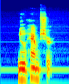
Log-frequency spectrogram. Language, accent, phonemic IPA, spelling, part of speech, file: English, US, /nuːˈhæmpʃɚ/, New Hampshire, proper noun, En-us-New Hampshire.ogg
- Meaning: A state of the United States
